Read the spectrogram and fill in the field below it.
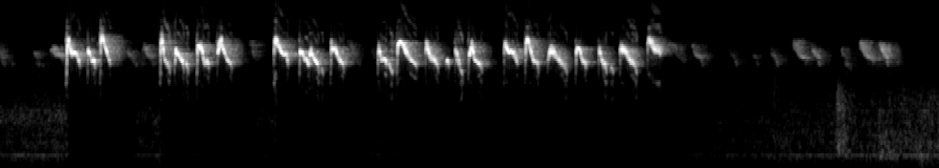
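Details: Oriental white-eye of the bird hobby in buka song: fast, energetic strings of high, looping chirps about four per second for several seconds, trailing off into softer scattered notes.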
